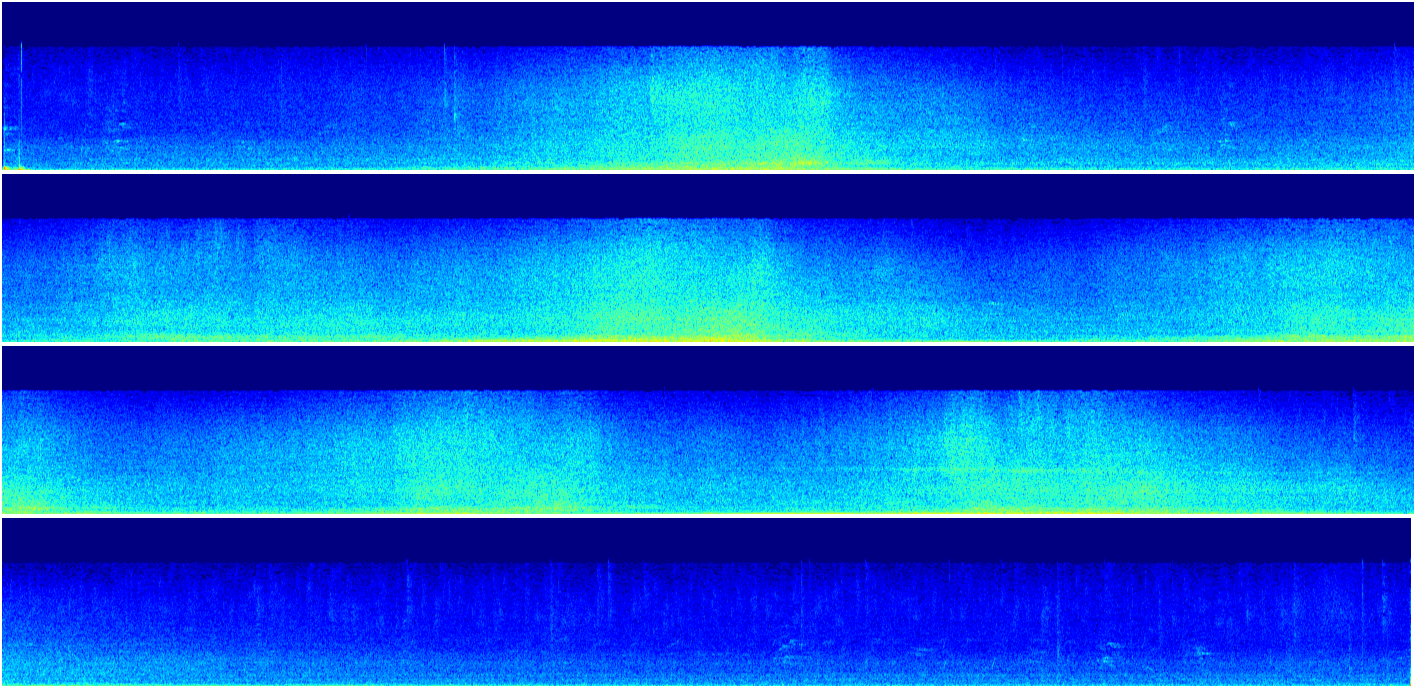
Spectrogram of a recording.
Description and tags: cars driving on wet suburban street with ambience.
